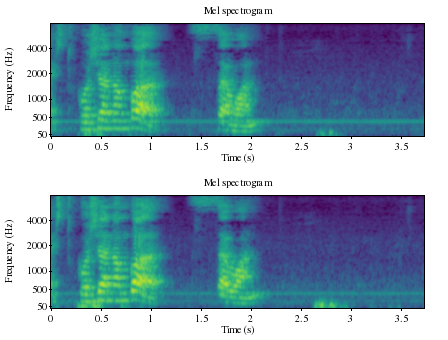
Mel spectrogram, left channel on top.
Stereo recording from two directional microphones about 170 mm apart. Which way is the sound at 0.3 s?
65° right (ahead or behind).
